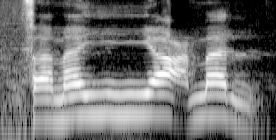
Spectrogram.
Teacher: Nun dia masuk kepada makhraj huruf ya, tapi bersamaan dengan itu nun ini dia tetap tersisa sifatnya. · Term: Sifat gunnah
